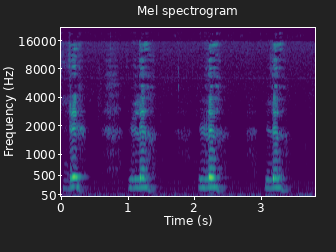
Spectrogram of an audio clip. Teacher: 유음은 혀의 양 옆으로 공기를 흘려보내면서내는 소리예요 르 르 르 르 자 르 르 할 때 공기가 양쪽으로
